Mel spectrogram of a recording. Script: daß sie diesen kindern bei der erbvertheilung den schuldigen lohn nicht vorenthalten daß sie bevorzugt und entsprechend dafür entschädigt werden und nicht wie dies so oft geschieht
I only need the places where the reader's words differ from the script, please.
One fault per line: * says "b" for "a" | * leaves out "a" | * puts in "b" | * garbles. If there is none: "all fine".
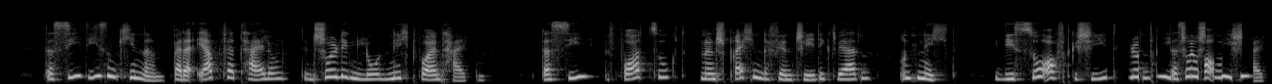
* garbles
